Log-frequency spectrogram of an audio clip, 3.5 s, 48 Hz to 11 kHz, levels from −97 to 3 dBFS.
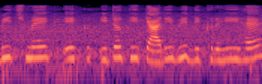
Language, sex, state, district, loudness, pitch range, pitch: Hindi, female, Uttar Pradesh, Muzaffarnagar, -25 LUFS, 235-265 Hz, 255 Hz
